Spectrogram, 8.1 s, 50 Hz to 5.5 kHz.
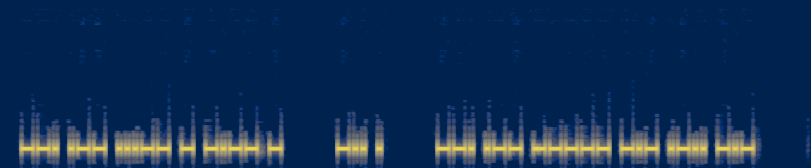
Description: Morse code, heard as a keyed tone, about 30 wpm, 700 Hz. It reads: GW3TYT DE GW0KLK
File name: UK MASTER QSOs TRAINING / 30WPM / UK MASTER QSOs 0016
